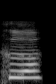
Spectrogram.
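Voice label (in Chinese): "喝" Chinese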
